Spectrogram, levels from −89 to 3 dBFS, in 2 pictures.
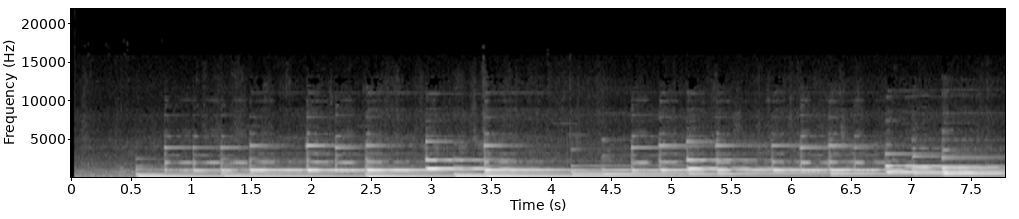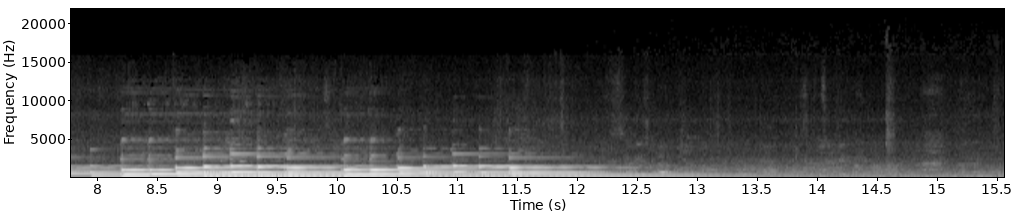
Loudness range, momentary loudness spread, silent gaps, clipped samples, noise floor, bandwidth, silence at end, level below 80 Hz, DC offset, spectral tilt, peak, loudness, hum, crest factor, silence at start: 9 LU; 11 LU; none; under 0.1%; -39 dBFS; 8.8 kHz; 0 s; -44 dBFS; under 0.1%; -6.5 dB/octave; 0 dBFS; -16 LUFS; none; 16 dB; 0.05 s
